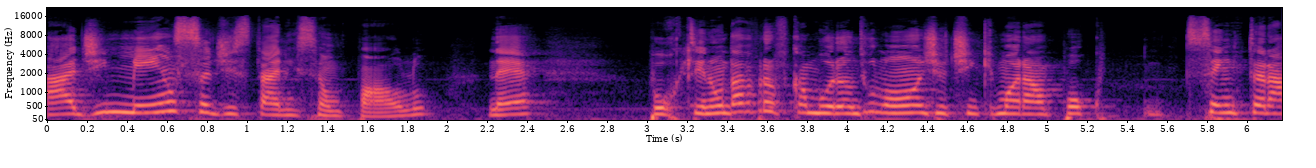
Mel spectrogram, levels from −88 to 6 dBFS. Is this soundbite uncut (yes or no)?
no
